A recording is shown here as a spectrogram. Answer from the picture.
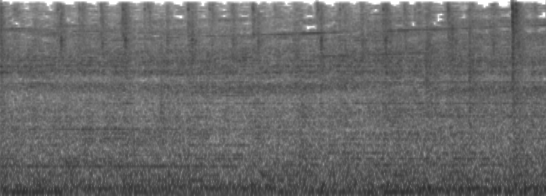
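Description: Animated spacecraft's thrusters rumbling steadily, a cartoon sound effect, under dramatic orchestral music.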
